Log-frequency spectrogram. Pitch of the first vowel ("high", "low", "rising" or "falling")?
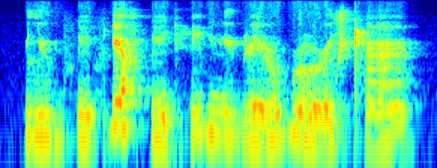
low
